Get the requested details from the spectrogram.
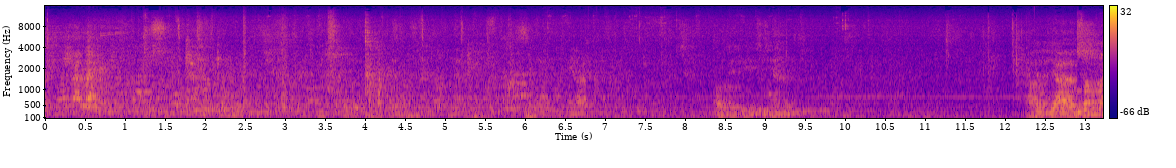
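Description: A large crowd murmurs and chatters in an echoing hall.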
